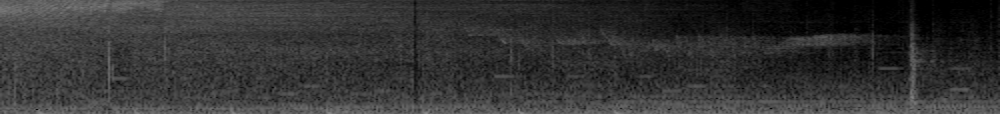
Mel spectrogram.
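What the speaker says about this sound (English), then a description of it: "since we're already in inflate mode, you can bring your tire up to the desired pressure" A Topeak JoeBlow Booster floor pump inflates a tubeless bicycle tire, giving a continuous airy hiss that is loud at first and then fades to a softer rush, with a few faint clicks and light taps throughout.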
